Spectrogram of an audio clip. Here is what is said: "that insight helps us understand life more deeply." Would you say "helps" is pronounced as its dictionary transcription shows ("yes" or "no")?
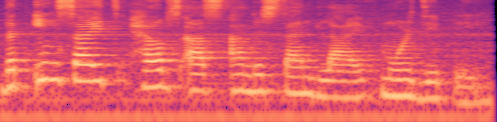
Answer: yes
